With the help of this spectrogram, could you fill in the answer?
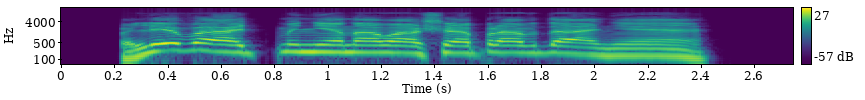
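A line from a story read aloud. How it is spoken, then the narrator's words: Yell. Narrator (Russian): заорал Рудаков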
